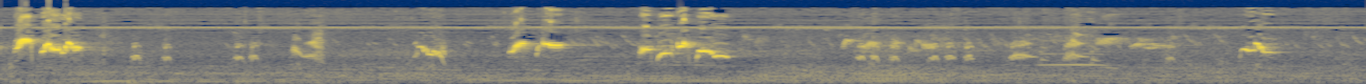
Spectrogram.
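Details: Red-whiskered bulbul in vigorous competition singing, short bright warbled phrases of bubbly notes rising and falling, given in bursts separated by pauses, with faint softer chirps between and a steady high electrical whine behind.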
